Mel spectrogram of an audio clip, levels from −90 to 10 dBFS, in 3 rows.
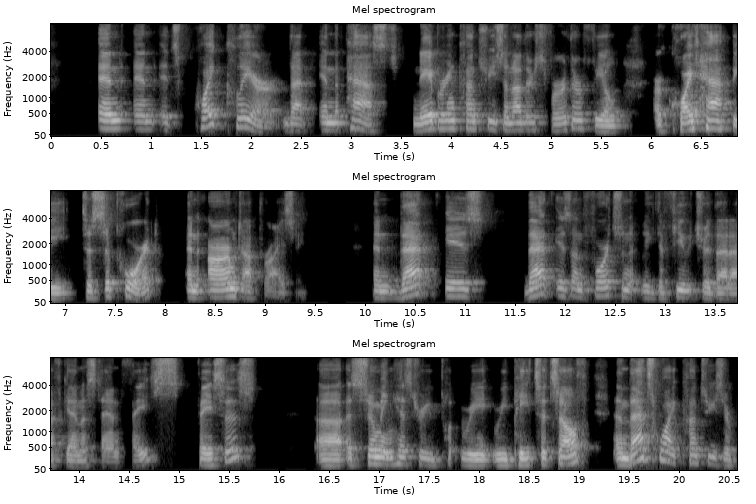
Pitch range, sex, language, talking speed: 120-155 Hz, male, English, 135 wpm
